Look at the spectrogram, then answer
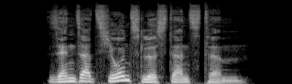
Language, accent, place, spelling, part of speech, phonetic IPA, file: German, Germany, Berlin, sensationslüsternstem, adjective, [zɛnzaˈt͡si̯oːnsˌlʏstɐnstəm], De-sensationslüsternstem.ogg
- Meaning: strong dative masculine/neuter singular superlative degree of sensationslüstern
